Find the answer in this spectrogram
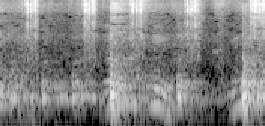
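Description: A person speaking, in words the recogniser did not catch.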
